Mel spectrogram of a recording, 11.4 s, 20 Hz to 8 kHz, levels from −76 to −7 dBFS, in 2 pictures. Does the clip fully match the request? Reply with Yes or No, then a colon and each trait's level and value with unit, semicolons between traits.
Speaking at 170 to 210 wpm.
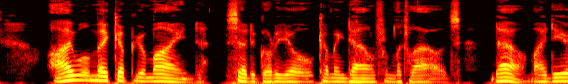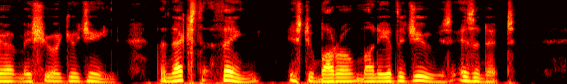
No: average, 160 wpm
